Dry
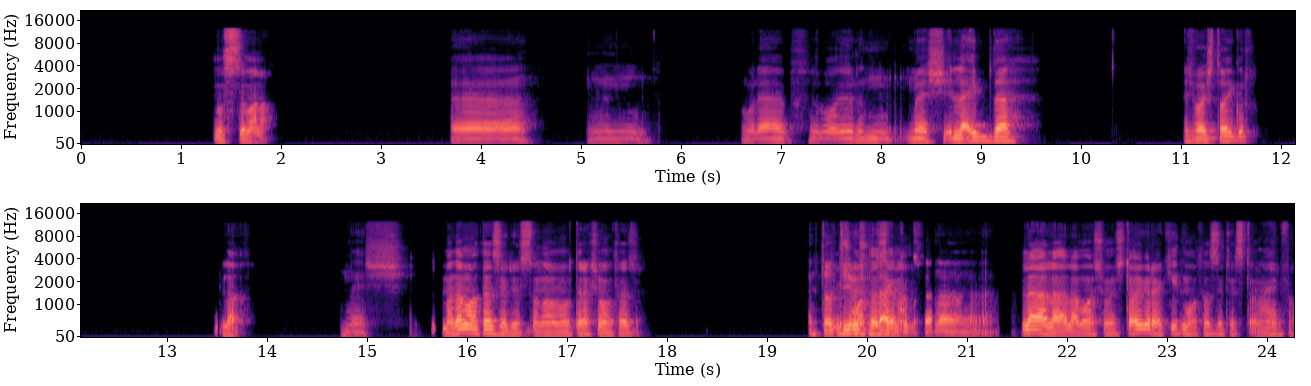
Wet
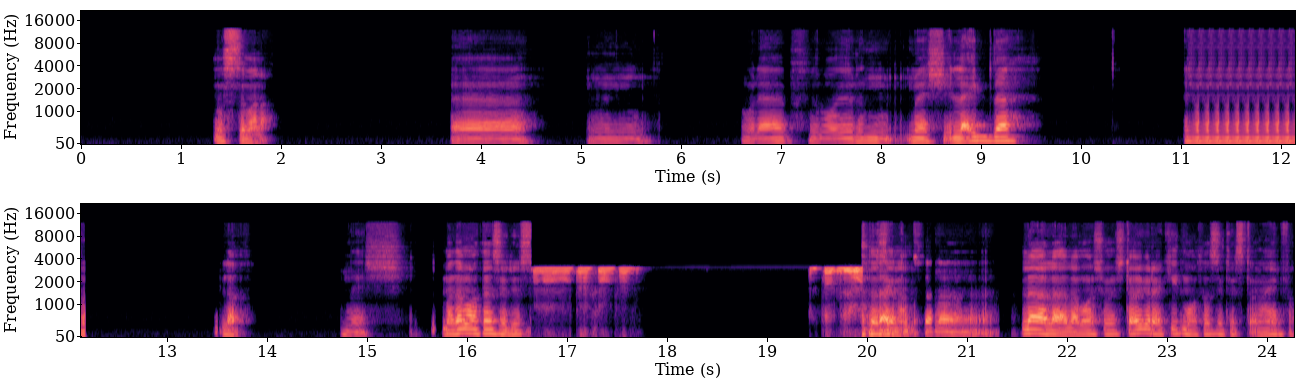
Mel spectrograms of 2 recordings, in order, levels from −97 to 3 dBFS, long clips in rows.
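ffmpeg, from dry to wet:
-filter_complex "[0:a]asettb=1/sr,asplit=3[a][b][c];[a]atrim=end=16.634[d];[b]atrim=start=16.63:end=19.95,asetpts=PTS-STARTPTS,afade=t=in:d=0.004:c=qsin,afade=t=out:st=3.316:d=0.004:c=qsin,lowpass=f=2.6k:t=q:w=0.5098,lowpass=f=2.6k:t=q:w=0.6013,lowpass=f=2.6k:t=q:w=0.9,lowpass=f=2.6k:t=q:w=2.563,afreqshift=-3100[e];[c]atrim=start=19.946[f];[d][e]acrossfade=d=0.004:c1=hsin:c2=qsin[g];[g][f]acrossfade=d=0.004:c1=qsin:c2=hsin,asplit=12[h][i][j][k][l][m][n][o][p][q][r][s];[h]atrim=end=11.172[t];[i]atrim=start=11.068:end=11.172[u];[j]atrim=start=11.068:end=11.172[v];[k]atrim=start=11.068:end=11.172[w];[l]atrim=start=11.068:end=11.172[x];[m]atrim=start=11.068:end=11.172[y];[n]atrim=start=11.068:end=11.172[z];[o]atrim=start=11.068:end=11.172[aa];[p]atrim=start=11.068:end=11.172[ab];[q]atrim=start=11.068:end=11.172[ac];[r]atrim=start=11.068:end=11.172[ad];[s]atrim=start=12.168[ae];[t][u]acrossfade=d=0.004:c1=hsin:c2=hsin[af];[af][v]acrossfade=d=0.004:c1=hsin:c2=hsin[ag];[ag][w]acrossfade=d=0.004:c1=hsin:c2=hsin[ah];[ah][x]acrossfade=d=0.004:c1=hsin:c2=hsin[ai];[ai][y]acrossfade=d=0.004:c1=hsin:c2=hsin[aj];[aj][z]acrossfade=d=0.004:c1=hsin:c2=hsin[ak];[ak][aa]acrossfade=d=0.004:c1=hsin:c2=hsin[al];[al][ab]acrossfade=d=0.004:c1=hsin:c2=hsin[am];[am][ac]acrossfade=d=0.004:c1=hsin:c2=hsin[an];[an][ad]acrossfade=d=0.004:c1=hsin:c2=hsin[ao];[ao][ae]acrossfade=d=0.004:c1=hsin:c2=hsin,highpass=46,equalizer=f=1.3k:t=o:w=0.92:g=-11.5,aecho=1:1:1.4:0.79"

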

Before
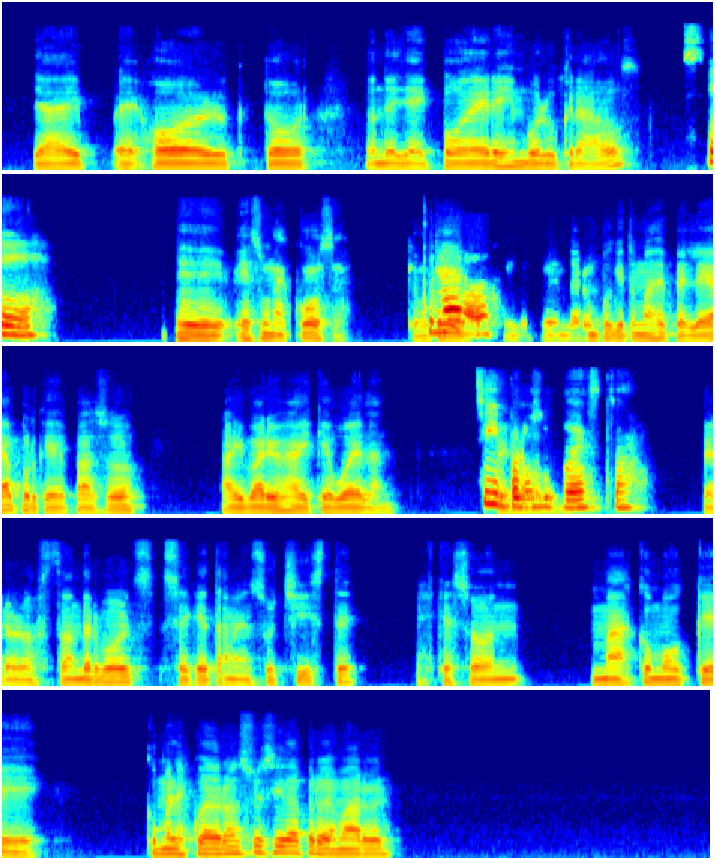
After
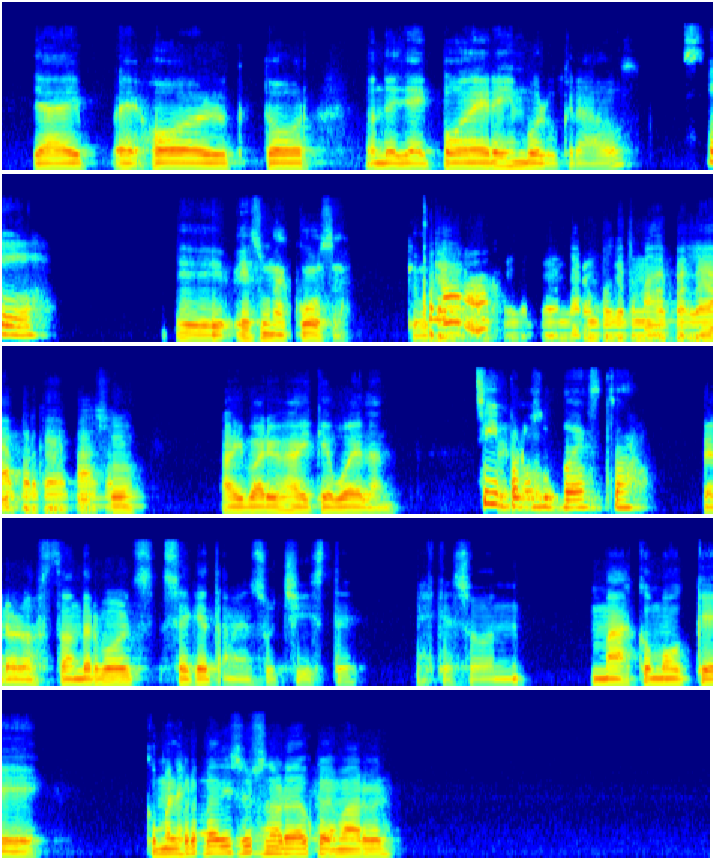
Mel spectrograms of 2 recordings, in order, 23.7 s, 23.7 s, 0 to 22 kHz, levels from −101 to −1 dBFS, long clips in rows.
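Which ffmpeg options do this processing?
-filter_complex "[0:a]asplit=3[a][b][c];[a]afade=t=out:st=7.58:d=0.02[d];[b]aeval=exprs='val(0)*sin(2*PI*310*n/s)':c=same,afade=t=in:st=7.58:d=0.02,afade=t=out:st=10.21:d=0.02[e];[c]afade=t=in:st=10.21:d=0.02[f];[d][e][f]amix=inputs=3:normalize=0,asettb=1/sr,asplit=3[g][h][i];[g]atrim=end=15.614[j];[h]atrim=start=15.61:end=17.64,asetpts=PTS-STARTPTS,afade=t=in:d=0.004:c=qsin,afade=t=out:st=2.026:d=0.004:c=qsin,acompressor=threshold=-36dB:ratio=4:attack=3.2:release=140:knee=1:detection=peak[k];[i]atrim=start=17.636[l];[j][k]acrossfade=d=0.004:c1=hsin:c2=qsin[m];[m][l]acrossfade=d=0.004:c1=qsin:c2=hsin,asplit=5[n][o][p][q][r];[n]atrim=end=3.622[s];[o]atrim=start=3.618:end=6.152,asetpts=PTS-STARTPTS,volume=-8.5dB[t];[p]atrim=start=6.148:end=20.192[u];[q]atrim=start=20.188:end=21.092,asetpts=PTS-STARTPTS,areverse[v];[r]atrim=start=21.088[w];[s][t]acrossfade=d=0.004:c1=hsin:c2=hsin[x];[x][u]acrossfade=d=0.004:c1=hsin:c2=hsin[y];[y][v]acrossfade=d=0.004:c1=hsin:c2=hsin[z];[z][w]acrossfade=d=0.004:c1=hsin:c2=hsin,acompressor=threshold=-20dB:ratio=12,highpass=140"

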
